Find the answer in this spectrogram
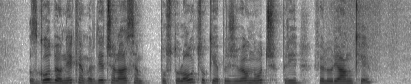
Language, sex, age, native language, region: Slovenian, female, 30-49, Slovenian, Drava region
